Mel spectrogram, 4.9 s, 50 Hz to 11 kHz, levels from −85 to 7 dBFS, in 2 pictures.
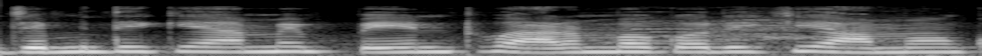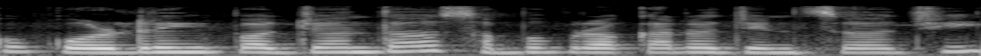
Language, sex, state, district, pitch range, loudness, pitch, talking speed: Odia, female, Odisha, Khordha, 215-240 Hz, -16 LUFS, 225 Hz, 185 wpm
